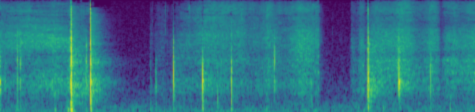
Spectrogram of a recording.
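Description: A folded, empty white paper bag is rubbed and crinkled on a table by palms and fingertips. A steady, bright papery rustle is broken by eight sharp, short crackles, with two brief near-silent pauses.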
